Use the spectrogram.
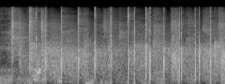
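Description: A short round of applause from a small group: many sharp, irregular hand claps overlapping into a steady, moderately loud patter for about three seconds.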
